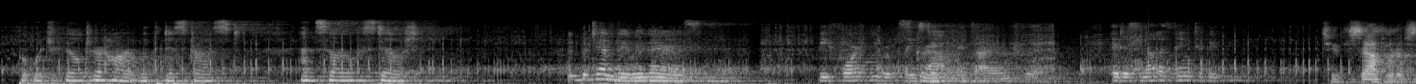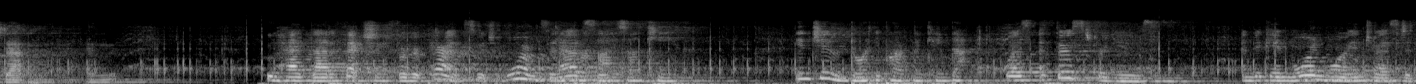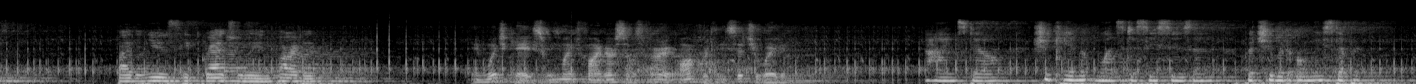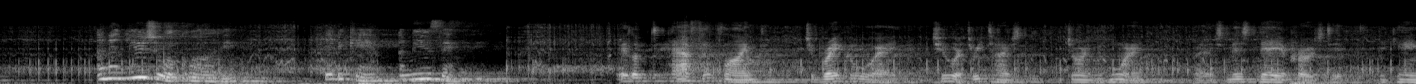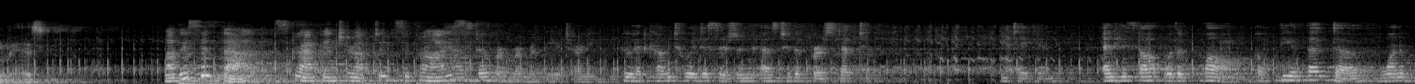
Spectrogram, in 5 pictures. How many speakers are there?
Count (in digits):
4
